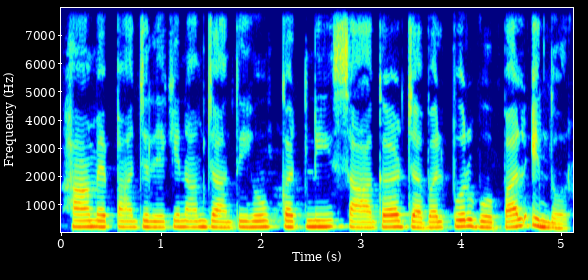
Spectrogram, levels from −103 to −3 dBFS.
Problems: none marked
